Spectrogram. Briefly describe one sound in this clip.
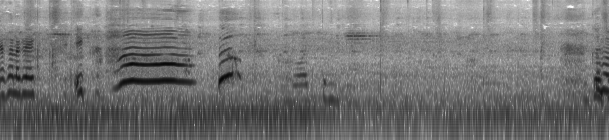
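A young woman speaks close by, whining and groaning theatrically.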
